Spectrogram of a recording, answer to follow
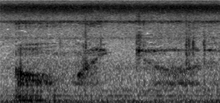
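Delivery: breathless scared whisper. Real, not acted. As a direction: whisper it in dread. Scared horror game reaction.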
